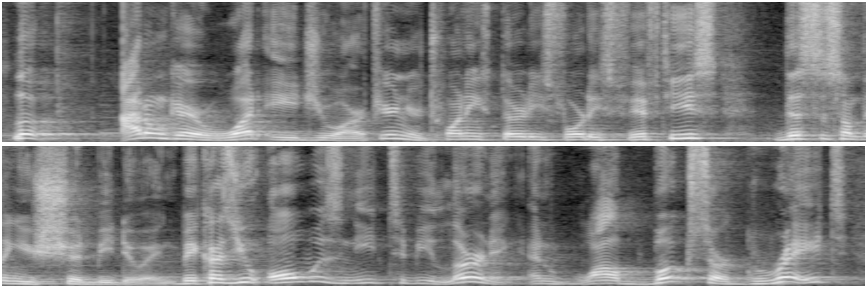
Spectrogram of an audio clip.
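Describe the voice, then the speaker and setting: A man's voice: on the high side, very animated, fairly quick, few pauses, breathy edge. A young man vlogging, giving casual self-improvement advice in an emphatic way. He often repeats words and adds "right?".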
